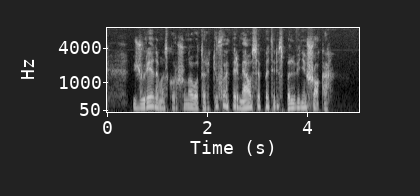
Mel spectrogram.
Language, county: Lithuanian, Vilnius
